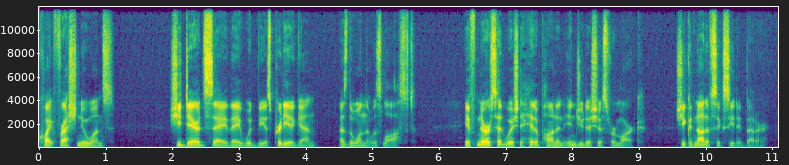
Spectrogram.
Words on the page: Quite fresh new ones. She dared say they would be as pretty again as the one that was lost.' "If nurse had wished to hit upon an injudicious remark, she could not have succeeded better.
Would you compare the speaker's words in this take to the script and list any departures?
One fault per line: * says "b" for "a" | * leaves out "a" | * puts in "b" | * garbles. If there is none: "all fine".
all fine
